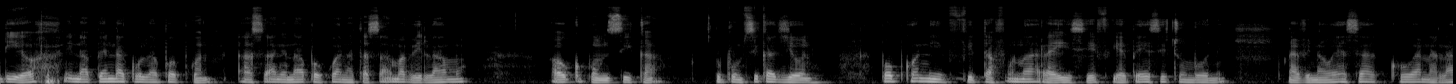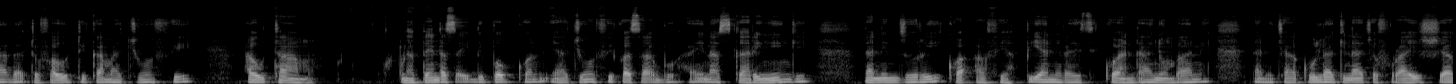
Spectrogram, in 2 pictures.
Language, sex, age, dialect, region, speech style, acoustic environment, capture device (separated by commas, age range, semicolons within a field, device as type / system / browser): Swahili, male, 25-34, Kenya - Nairobi Sheng-influenced, Kenya, happy; focused; relaxed, people talking; appliances; silence, mobile / Linux / Chrome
